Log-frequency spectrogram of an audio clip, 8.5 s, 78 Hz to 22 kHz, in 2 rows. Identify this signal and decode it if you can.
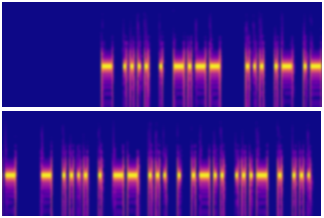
Morse code, heard as a keyed tone, about 25 wpm, 700 Hz. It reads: THEY SAW THEMSELVES
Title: A Sound Of Thunder 25wpm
